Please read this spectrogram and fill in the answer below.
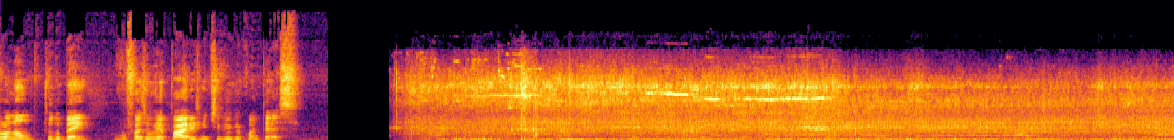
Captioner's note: street sound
